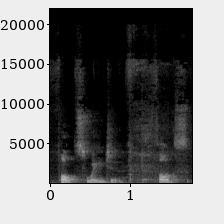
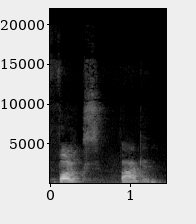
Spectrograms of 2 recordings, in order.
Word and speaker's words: Volkswagen: it and the Volkswagen the English people call them like Fox wages let me tell you guys folks that's how you say it's proper folks folks folks wagon that's peoples car vehicle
